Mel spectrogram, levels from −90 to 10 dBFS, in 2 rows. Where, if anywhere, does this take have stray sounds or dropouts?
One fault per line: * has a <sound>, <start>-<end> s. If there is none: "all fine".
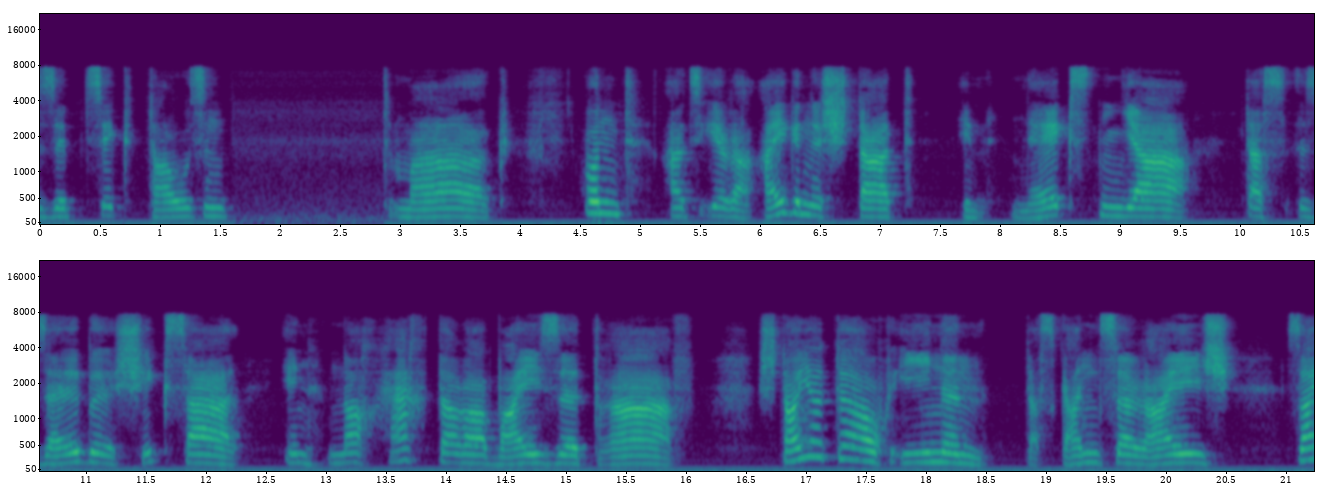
all fine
